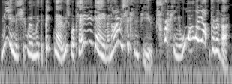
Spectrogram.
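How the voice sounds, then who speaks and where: A tiny, daft flying pig creature squeals in a very high, wildly swooping voice. It giggles and chirps, bursting with glee. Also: female voice, wildly swooping pitch, fast, noisy background, full character voice. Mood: excited squeals.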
